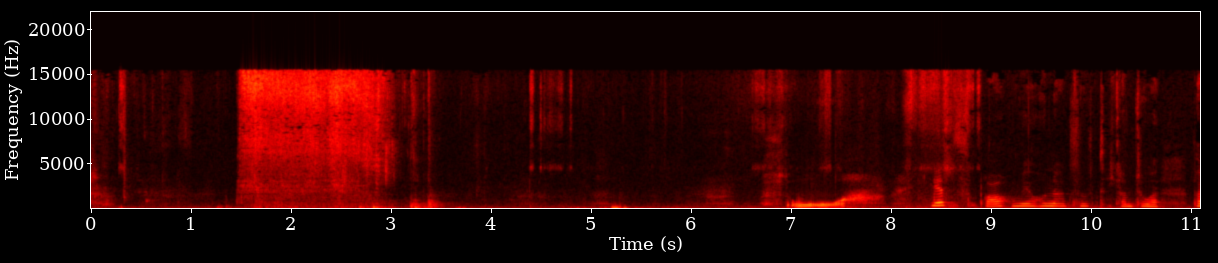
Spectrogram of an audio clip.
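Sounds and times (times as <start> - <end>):
water running from a tap while washing hands: 1.5 - 3.2
speech: 7.1 - 7.8, 8.4 - 11.0.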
